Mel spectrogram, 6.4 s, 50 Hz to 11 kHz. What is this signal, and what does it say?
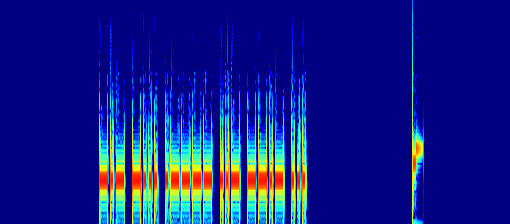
Morse code, heard as a keyed tone, about 34 wpm, 700 Hz. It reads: KB1UQS
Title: USA Call Signs Repeated 3x 35wpm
